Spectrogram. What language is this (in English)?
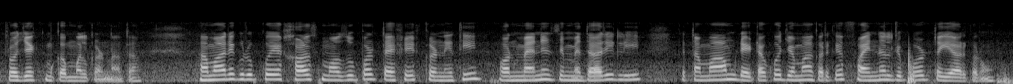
Urdu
